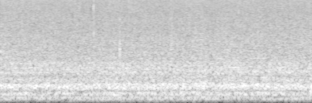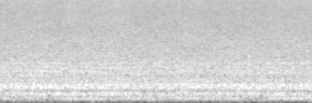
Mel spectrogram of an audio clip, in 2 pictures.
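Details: In a Minnesota beehive near Duluth, where a drone honey bee is emerging from his cell, the bees make an even, sustained buzz, a low humming tone with a breathy hiss on top.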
